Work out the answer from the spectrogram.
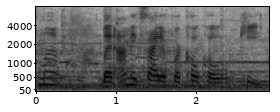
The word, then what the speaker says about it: Coco Cay: Oh, I thought it was Coco Key. They say it's Key, even though it's spelled C-A-Y. But then why do we say have a perfect day at Coco Cay?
